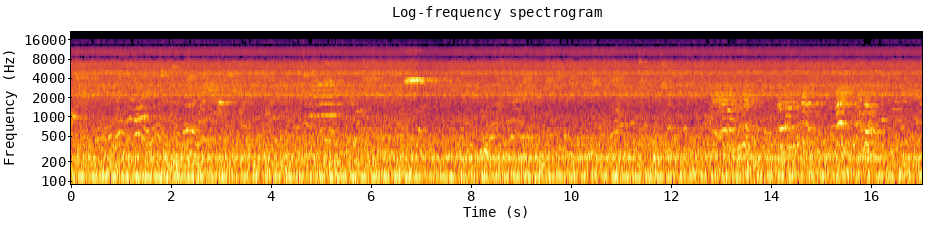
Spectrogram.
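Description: Basketball game ambience in a gym: a steady hum, with scattered distant shouts and voices from players and spectators. A brief high squeak comes about seven seconds in.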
